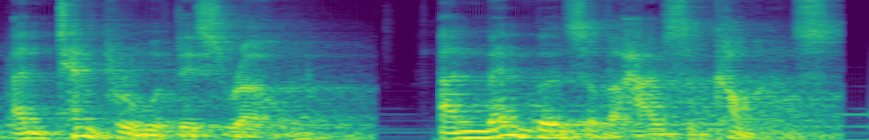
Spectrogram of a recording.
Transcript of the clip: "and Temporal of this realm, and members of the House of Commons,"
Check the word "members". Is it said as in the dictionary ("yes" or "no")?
yes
